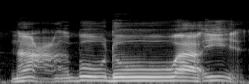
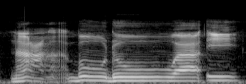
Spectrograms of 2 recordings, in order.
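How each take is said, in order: No difference in how they are said.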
